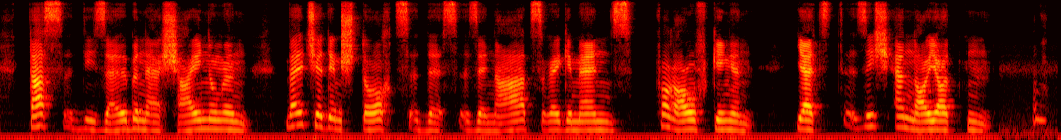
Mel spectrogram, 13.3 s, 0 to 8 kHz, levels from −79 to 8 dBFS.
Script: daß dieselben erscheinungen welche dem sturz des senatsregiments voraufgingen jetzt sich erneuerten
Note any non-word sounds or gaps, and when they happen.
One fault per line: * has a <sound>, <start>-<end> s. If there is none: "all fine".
* has a laugh, 12.9-13.1 s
